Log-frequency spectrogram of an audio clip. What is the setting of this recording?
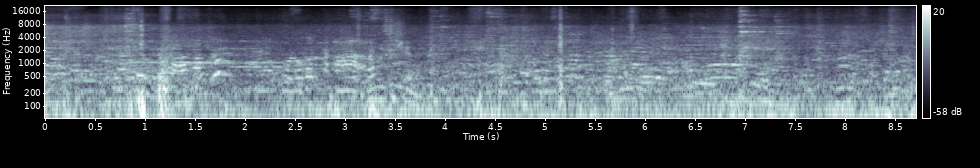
restaurant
